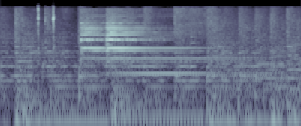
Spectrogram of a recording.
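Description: Background music with a bright, bell-like chime sound effect that strikes about half a second in and rings for about a second. Two light clicks come just before the chime.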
